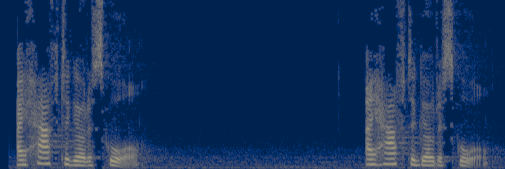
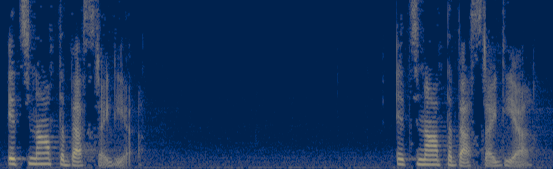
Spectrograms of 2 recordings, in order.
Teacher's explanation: I said the function words quicker and more relaxed than the important content words they almost become part of the content words that follow them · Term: weakening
